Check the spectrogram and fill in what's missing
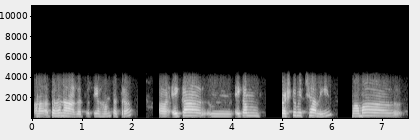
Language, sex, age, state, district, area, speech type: Sanskrit, female, 30-45, Maharashtra, Nagpur, urban, conversation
